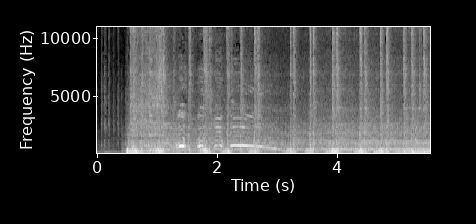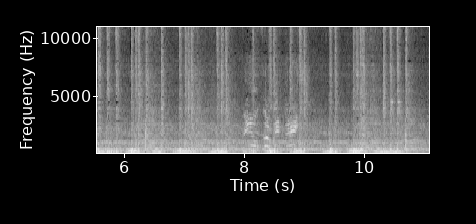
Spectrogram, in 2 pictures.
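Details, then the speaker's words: Yamaha YZ250 two-stroke, first start with new Lectron Billetron 38 mm carburetor fitted straight from the shop, no adjustments: catches and blips in uneven bursts, dropping away between blips; no idle at all, stalls off throttle, cause not confirmed. "no no I know it no idling no idling at all let's try again"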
